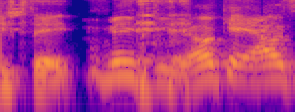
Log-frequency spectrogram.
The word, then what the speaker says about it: Bemidji: I mean, I think I can't pronounce it. You probably will. Bemidji. Bemidji State. Bemidji.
